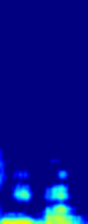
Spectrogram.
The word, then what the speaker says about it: NEPA: environmental statute that was enacted by congress it's pronounced nepa and it is the cornerstone of environmental analysis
